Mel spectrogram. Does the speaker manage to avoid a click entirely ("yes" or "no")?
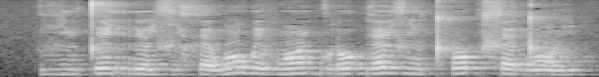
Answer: yes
